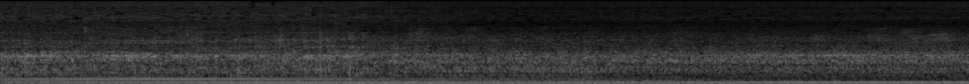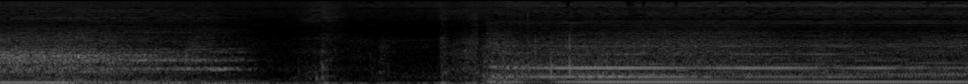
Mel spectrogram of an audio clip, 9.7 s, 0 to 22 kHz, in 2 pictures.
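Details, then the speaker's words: 2000 Lexus ES300 3.0 V6 interference engine, first start: steady, even running and restart with no knock; the water pump is noisy but the engine sounds good. "Water pump making noise, but that motor sounds good. I think we lucked out."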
